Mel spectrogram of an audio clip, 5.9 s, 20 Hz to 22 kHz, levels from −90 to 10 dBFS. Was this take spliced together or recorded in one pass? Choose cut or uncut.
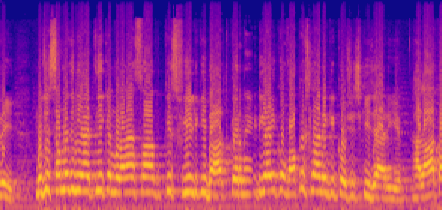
cut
